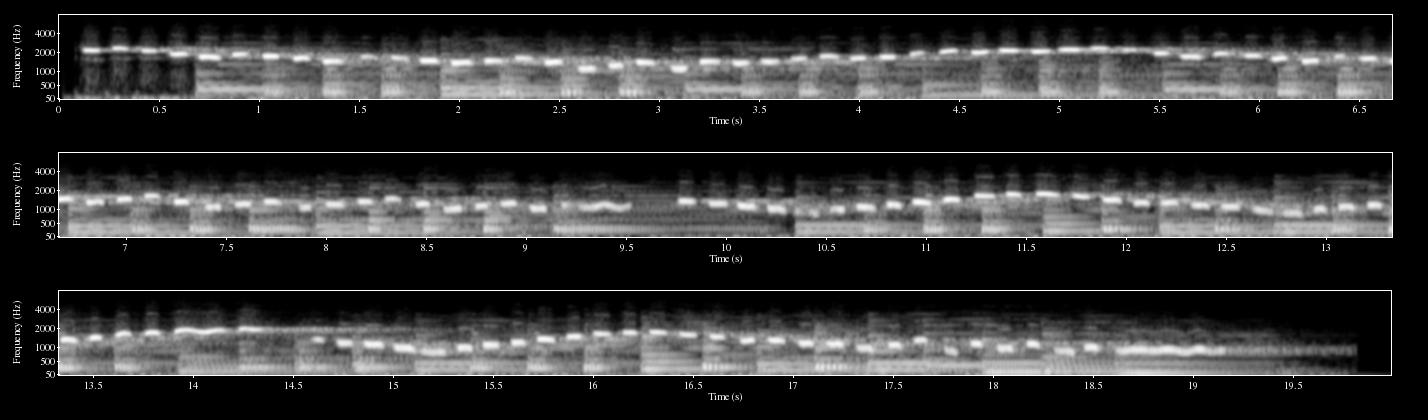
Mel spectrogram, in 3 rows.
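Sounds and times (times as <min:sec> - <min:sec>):
whistler whistling a Turkish rondo: 0:00.0 - 0:19.8.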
